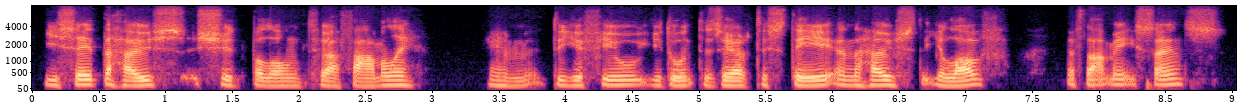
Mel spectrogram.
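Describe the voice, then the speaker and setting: A man's voice: mid-range voice, dry recording, lo-fi sound. A man hosting a casual tarot reading, explaining the cards in a hesitant, rambling way.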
